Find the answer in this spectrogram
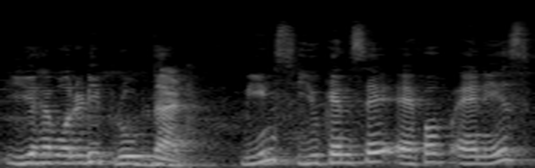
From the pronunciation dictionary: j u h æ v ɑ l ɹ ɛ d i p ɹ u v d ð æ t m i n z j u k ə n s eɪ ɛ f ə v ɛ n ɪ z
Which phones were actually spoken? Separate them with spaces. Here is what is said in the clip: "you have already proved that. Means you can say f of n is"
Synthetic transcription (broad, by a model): j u h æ v ɑ l ɹ ɛ d i p ɹ u v d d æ t m i n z j u k ə n s eɪ ɛ f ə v ɛ n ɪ z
